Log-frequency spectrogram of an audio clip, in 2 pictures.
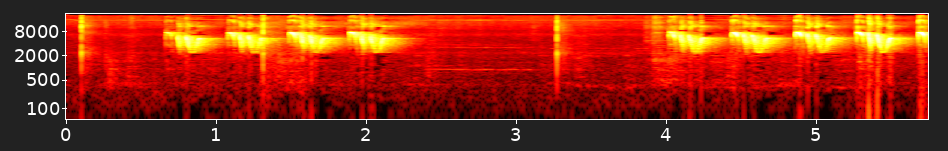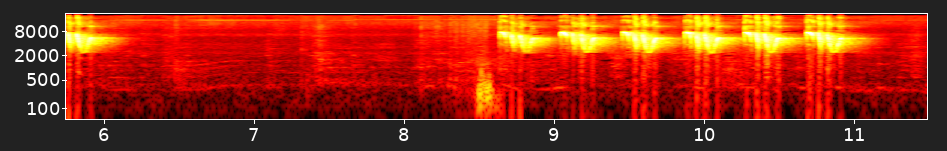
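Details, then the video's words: Training song of a hill prinia for white-rumped shamas: three phrases of five to seven loud, piercing, downward-slurred notes in quick even series, separated by pauses of about a second, with one soft low thump. "Burung prenjak gunung master tembakan murai batu"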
